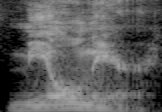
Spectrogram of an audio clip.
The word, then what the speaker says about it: Mjölnir: The whole thing that we're going to be doing is who is worthy enough to wield Thor's hammer, Mjolnir.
